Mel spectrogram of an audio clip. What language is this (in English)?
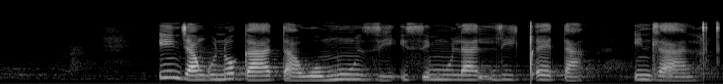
South Ndebele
